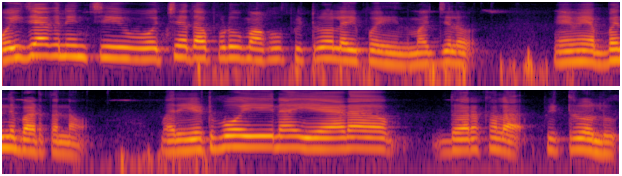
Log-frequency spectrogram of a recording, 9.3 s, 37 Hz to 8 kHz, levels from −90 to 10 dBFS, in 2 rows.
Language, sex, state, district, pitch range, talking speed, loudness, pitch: Telugu, male, Andhra Pradesh, Guntur, 160-210 Hz, 105 wpm, -16 LUFS, 185 Hz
